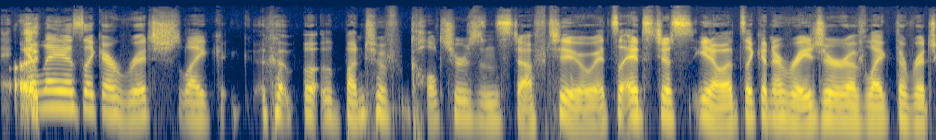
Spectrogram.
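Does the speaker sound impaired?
No.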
